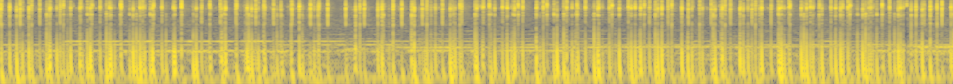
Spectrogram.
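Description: Fingers tap rapidly and continuously on a Christmas ornament ball for close to ten seconds. Each tap is a short, dry click that dies away almost immediately, over faint sustained tones in the low-mid range. The tapping stays at a steady, even loudness throughout.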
